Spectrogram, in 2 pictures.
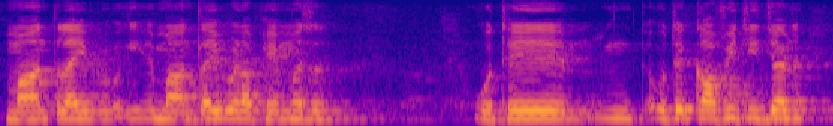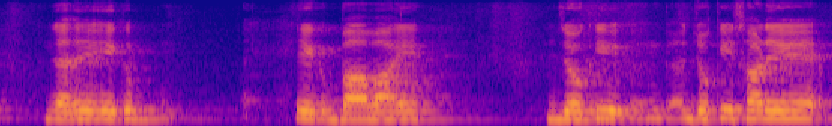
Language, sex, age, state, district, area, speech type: Dogri, male, 18-30, Jammu and Kashmir, Udhampur, urban, spontaneous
